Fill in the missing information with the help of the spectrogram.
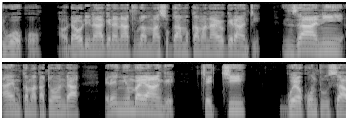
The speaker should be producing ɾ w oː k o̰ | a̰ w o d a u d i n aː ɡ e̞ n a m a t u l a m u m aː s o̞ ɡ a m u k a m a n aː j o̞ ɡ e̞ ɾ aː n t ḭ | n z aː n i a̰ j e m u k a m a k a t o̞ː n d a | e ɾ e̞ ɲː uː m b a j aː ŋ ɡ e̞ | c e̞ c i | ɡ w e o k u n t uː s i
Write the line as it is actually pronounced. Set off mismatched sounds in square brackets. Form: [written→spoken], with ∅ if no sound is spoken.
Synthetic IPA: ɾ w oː k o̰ | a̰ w o d a u d i n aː ɡ e̞ n a [m→n] a t u l a m u m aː s o̞ ɡ a m u k a m a n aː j o̞ ɡ e̞ ɾ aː n t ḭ | n z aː n i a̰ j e m u k a m a k a t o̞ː n d a | e ɾ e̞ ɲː uː m b a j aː ŋ ɡ e̞ | c e̞ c i | ɡ w e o k u n t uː s [i→a]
